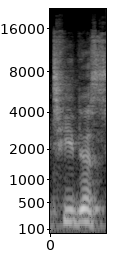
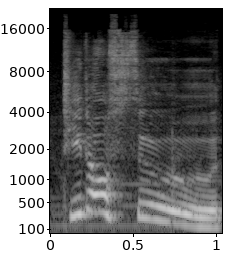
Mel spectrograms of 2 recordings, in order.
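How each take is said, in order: First: The name is said as two English syllables. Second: The name is said with Japanese-style syllables. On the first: "So maybe Tidus is right" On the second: "the Japanese dub pronounces his name as Tidosu"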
